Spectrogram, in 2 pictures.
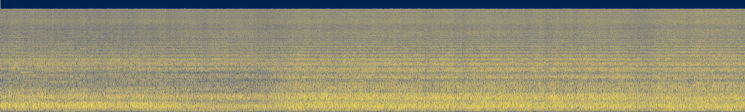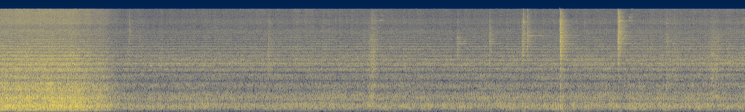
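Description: Gas forge burner running with a loud, steady rushing noise. About seventeen seconds in it drops sharply to a much quieter steady hiss, and a few sharp clinks sound near the end.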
